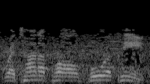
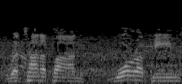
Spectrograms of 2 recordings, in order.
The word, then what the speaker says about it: Ratanapol Vorapin: He sings Thai country, and incidentally, yes, it looks like Ratanapol Vorapin, but we were told by those who speak Thai, and amazingly enough, we don't, that it should be pronounced Ratanapol Vorapin, so that's what we're doing, following the instruction we were given.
